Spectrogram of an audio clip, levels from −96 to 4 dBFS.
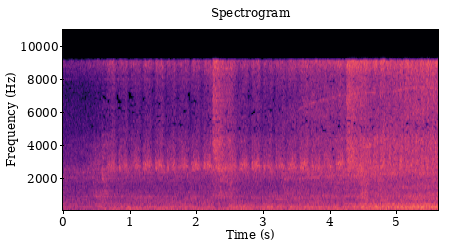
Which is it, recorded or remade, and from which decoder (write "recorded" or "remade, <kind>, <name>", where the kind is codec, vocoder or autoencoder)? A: recorded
